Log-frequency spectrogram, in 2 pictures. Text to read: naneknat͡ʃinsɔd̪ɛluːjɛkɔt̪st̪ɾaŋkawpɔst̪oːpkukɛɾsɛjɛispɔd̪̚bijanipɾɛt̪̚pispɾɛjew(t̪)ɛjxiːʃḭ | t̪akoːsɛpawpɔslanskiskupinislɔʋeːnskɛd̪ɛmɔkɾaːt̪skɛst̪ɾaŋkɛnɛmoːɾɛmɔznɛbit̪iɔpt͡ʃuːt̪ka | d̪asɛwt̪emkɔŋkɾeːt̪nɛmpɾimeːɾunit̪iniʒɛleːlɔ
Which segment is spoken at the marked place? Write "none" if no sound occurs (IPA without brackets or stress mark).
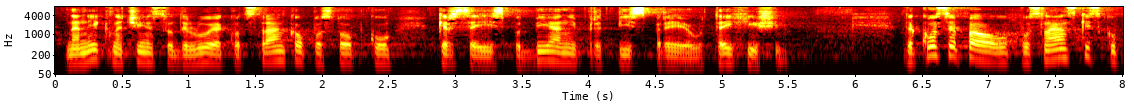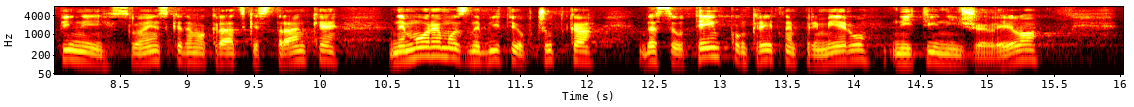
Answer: t̪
